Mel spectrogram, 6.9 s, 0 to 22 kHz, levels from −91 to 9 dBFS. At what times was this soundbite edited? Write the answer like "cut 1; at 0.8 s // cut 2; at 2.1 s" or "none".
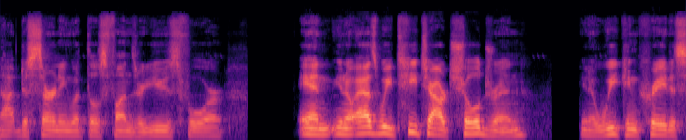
none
